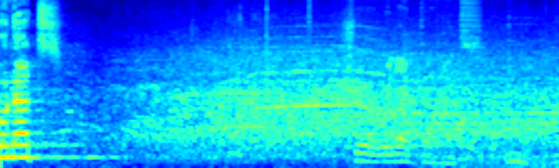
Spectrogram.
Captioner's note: audience laughing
